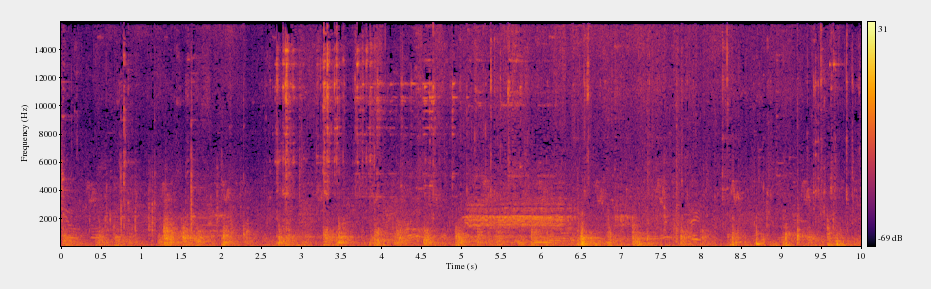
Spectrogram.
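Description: Horses' hooves clopping and shifting on the barn's concrete apron, with a horse whinnying once for about a second, about halfway through.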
